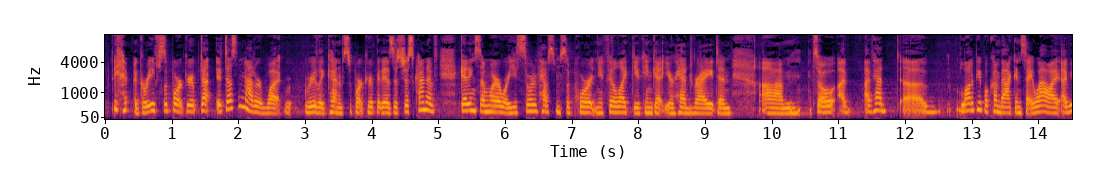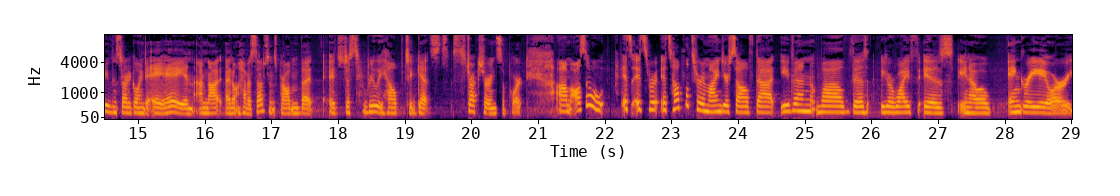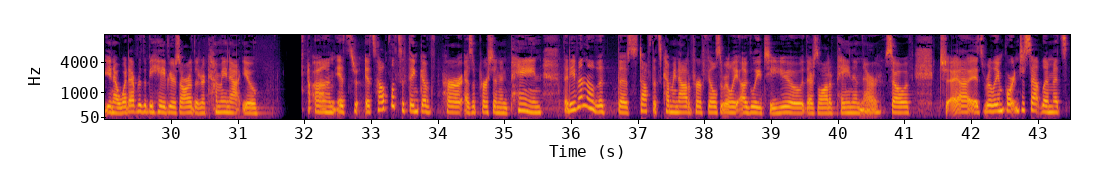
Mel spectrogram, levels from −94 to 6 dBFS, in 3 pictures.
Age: 30-49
